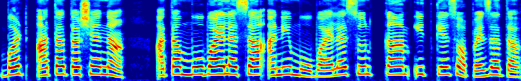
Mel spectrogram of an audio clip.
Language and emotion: Goan Konkani, neutral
